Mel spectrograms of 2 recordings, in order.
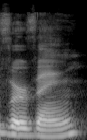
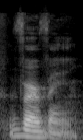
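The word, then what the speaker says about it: vervain: So, but actually the herb of the day is blue vervane.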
